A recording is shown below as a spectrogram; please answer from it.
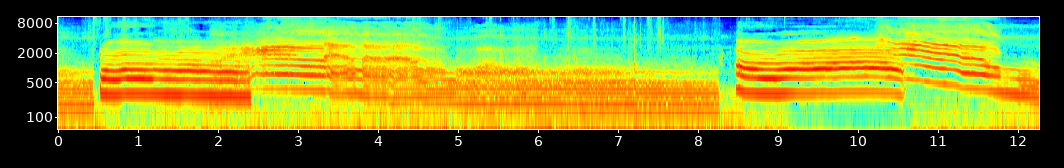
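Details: Drawn-out caterwauling by an injured cat: a steady, nasal wail that shifts pitch and sags into a lower groan. After a brief break, a loud second howl rises and then tails off downward.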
